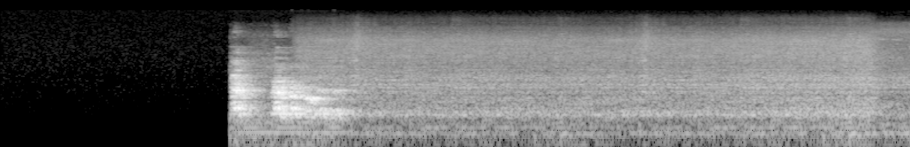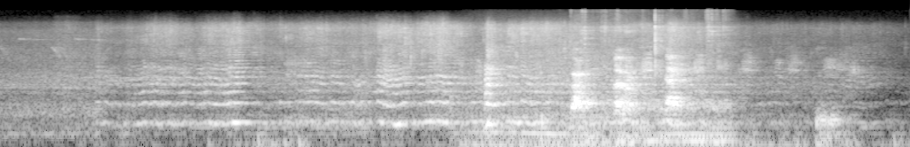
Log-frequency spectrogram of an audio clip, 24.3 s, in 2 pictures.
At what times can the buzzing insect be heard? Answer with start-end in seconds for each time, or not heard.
3.9-24.2.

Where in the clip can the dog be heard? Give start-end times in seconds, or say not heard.
3.0-4.6, 19.7-21.9.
